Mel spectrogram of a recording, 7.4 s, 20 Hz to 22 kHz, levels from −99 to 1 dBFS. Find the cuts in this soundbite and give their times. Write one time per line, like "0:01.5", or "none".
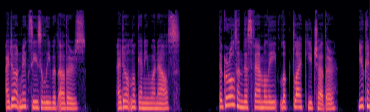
0:02.7
0:03.8
0:05.8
